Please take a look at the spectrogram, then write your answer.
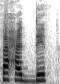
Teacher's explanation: کلمت فحدث میں یہاں حرف الحا ہے، ہم اسے حلق کے درمیان والی حصے سے پڑھیں گے، اور جو کہ دال پہ تشدید ہے لہذا 2 حرف کے مقدار میں دال کی ادائیگی کرنا ہے۔ آخری میں ثا ہے، ہم ثا کو زبان کے سر اور اوپر والے دانتوں کے اندرونی کناروں سے ادا کریں گے، اور جو کہ یہاں آیت ختم ہوئی ہم اس پہ رکیں گے تو ہم ثا پہ جزم سے رکیں گے۔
